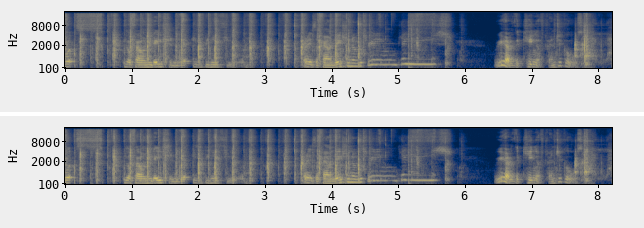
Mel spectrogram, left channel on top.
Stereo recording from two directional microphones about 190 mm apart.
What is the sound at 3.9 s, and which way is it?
Speech, 10° right (ahead or behind).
